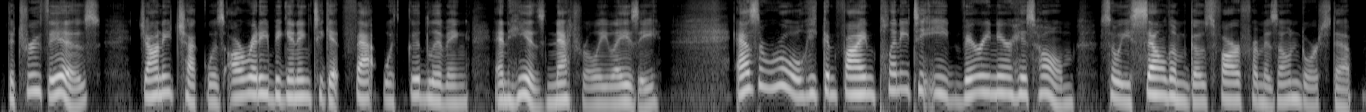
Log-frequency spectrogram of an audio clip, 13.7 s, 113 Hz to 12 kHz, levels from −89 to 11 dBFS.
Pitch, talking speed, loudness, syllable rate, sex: 210 Hz, 180 wpm, -19 LUFS, 4.7 syllables/s, female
